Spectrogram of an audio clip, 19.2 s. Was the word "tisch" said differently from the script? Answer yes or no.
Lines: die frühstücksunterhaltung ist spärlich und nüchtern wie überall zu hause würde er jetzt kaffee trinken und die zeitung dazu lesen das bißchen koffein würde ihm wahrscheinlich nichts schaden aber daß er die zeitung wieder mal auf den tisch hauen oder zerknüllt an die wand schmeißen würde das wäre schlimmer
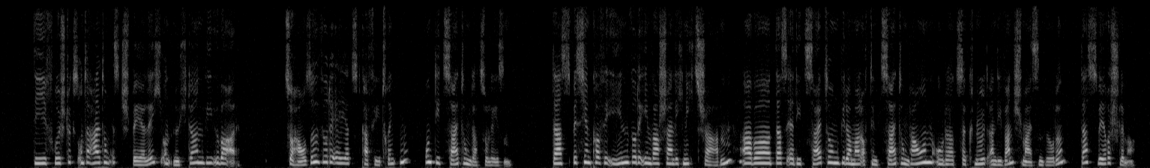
yes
